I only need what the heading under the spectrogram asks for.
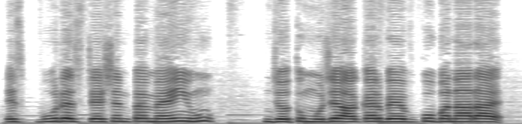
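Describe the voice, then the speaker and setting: A woman voicing a bold, irritable male traveller with a brisk, challenging manner in a cartoon story. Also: high-pitched, level tone, soft background music, voice pushed up, natural voice. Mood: annoyed, dismissive.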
